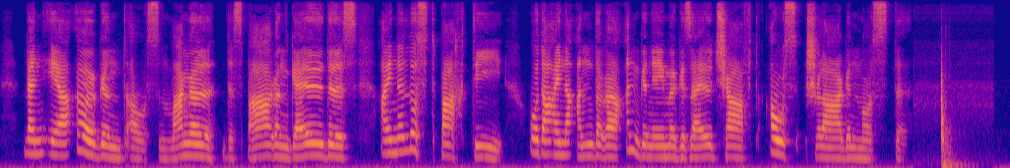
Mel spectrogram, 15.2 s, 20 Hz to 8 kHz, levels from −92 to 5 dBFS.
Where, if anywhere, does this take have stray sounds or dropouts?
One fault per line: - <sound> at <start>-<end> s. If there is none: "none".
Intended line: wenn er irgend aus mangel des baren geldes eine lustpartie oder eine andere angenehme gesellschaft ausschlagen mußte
- thud at 14.1-14.7 s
